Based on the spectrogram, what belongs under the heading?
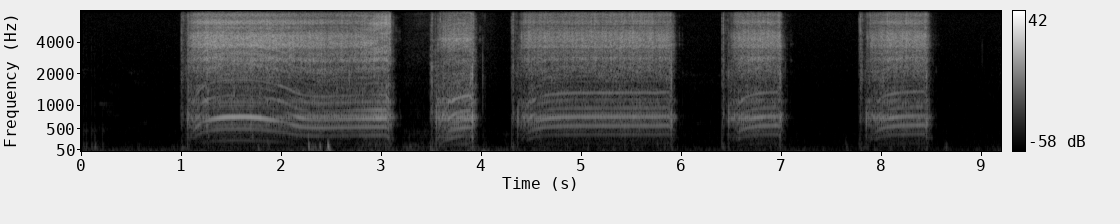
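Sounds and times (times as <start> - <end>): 
drill: 1.0 - 7.1, 7.8 - 8.6.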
